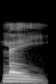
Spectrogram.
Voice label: "lei3", Taiwanese syllable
